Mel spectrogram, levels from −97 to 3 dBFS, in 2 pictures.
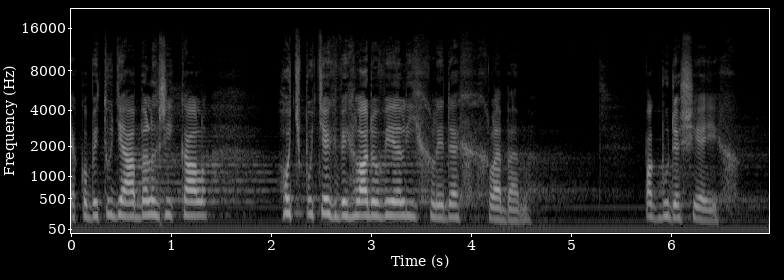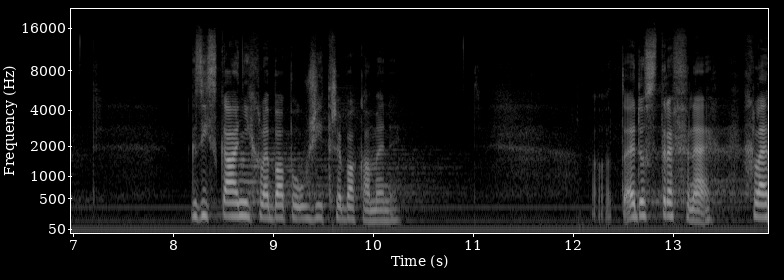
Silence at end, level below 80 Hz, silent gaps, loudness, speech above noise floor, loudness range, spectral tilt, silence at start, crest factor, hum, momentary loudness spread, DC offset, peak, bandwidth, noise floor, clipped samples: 0 s; -76 dBFS; none; -42 LUFS; 32 dB; 11 LU; -3.5 dB/octave; 0 s; 24 dB; 50 Hz at -75 dBFS; 16 LU; under 0.1%; -20 dBFS; 18.5 kHz; -74 dBFS; under 0.1%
